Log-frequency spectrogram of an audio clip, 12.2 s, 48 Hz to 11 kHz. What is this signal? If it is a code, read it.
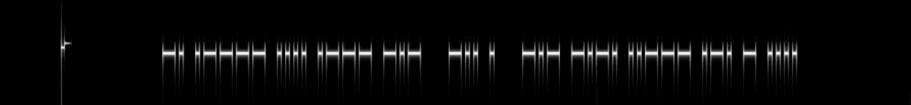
Morse code, heard as a keyed tone, about 22 wpm, 700 Hz. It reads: N1HJK DE KC2RTH
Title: USA Callsign DE Callsign 22wpm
